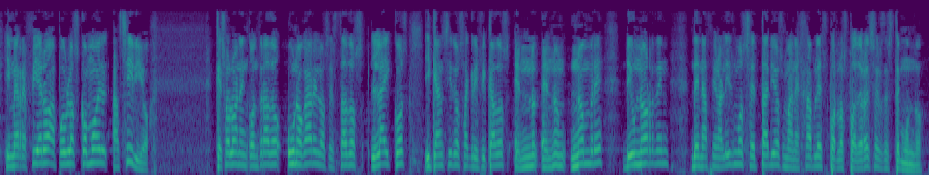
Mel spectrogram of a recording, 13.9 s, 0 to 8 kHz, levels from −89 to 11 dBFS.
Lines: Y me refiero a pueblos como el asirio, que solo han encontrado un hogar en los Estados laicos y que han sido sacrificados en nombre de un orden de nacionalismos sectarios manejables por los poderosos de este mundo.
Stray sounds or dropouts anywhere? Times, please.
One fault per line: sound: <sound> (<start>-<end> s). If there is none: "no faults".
no faults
